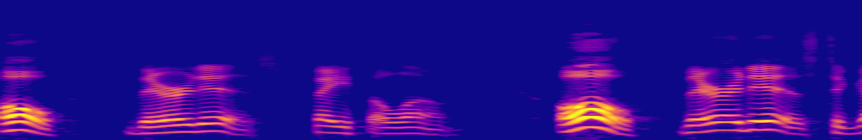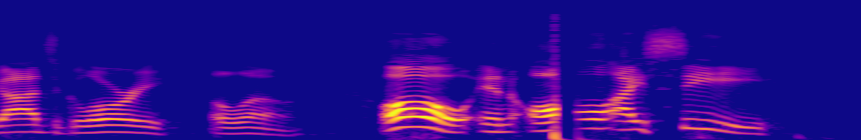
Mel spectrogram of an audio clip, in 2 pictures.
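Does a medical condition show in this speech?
No.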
